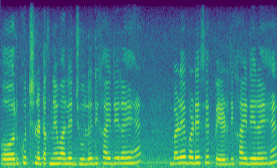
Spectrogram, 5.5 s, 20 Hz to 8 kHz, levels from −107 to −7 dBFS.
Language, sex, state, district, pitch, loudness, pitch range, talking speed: Hindi, female, Haryana, Rohtak, 255 Hz, -15 LUFS, 245-275 Hz, 185 wpm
